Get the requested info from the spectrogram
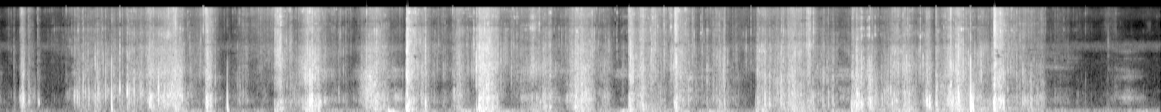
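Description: Footsteps crunching irregularly over loose, broken rock fragments on a slope, stopping about a second before the end.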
